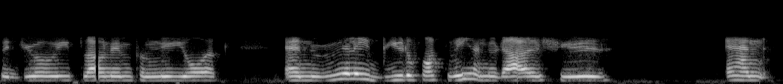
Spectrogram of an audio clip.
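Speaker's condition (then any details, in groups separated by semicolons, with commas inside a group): Cerebral palsy; about 63 years old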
